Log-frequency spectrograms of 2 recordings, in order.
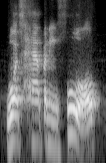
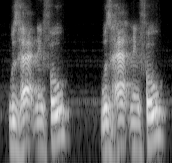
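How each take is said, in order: First: "happening" in full with its P, "fool" with a clear L; fully pronounced. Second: "fool" said as "foo", with no L at the end; "happening" cut to "hat'nin", then "fool" rising without its L; dropped L. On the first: Teacher showing what they don't say, every sound pronounced. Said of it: "So they don't say". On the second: Teacher showing how they say it, slangy with dropped L. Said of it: "the L is not really pronounced". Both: Shown as a demonstration.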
